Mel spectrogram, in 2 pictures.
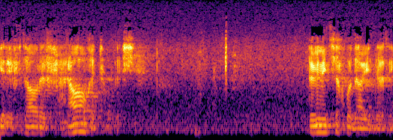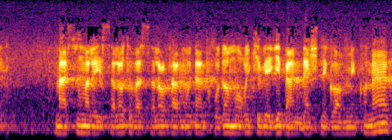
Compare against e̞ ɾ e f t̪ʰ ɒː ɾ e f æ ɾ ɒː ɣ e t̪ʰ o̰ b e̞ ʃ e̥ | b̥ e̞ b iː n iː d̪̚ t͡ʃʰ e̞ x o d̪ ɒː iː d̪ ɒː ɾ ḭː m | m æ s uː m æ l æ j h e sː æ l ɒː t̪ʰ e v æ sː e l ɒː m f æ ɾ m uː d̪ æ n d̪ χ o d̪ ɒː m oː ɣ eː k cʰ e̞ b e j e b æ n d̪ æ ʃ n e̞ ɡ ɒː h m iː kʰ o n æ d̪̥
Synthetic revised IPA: e̞ ɾ e f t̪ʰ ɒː ɾ e f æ ɾ ɒː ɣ e t̪ʰ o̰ b e̞ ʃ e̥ | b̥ e̞ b iː n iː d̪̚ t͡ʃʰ e̞ x o d̪ ɒː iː d̪ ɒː ɾ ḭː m | m æ s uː m æ l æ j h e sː æ l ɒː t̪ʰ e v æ sː æ l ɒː m f æ ɾ m uː d̪ æ n d̪ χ o d̪ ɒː m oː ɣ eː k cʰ e̞ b e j e b æ n d̪ æ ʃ n e̞ ɡ ɒː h m iː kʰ o n æ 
